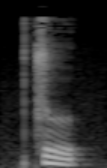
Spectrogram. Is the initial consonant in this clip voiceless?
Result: yes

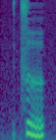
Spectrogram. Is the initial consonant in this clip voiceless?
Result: yes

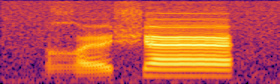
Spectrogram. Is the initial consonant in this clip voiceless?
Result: no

